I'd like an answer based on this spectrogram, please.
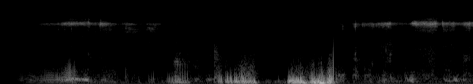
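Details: Staffordshire bull terrier growling in low, rough bursts with breathy wheezes, loudest near three seconds, over a steady high electronic whine.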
